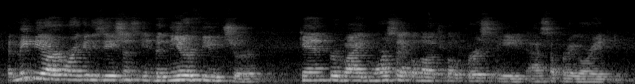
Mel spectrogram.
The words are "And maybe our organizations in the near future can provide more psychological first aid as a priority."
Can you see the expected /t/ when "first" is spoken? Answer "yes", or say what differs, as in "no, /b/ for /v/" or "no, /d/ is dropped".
no, /t/ is dropped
